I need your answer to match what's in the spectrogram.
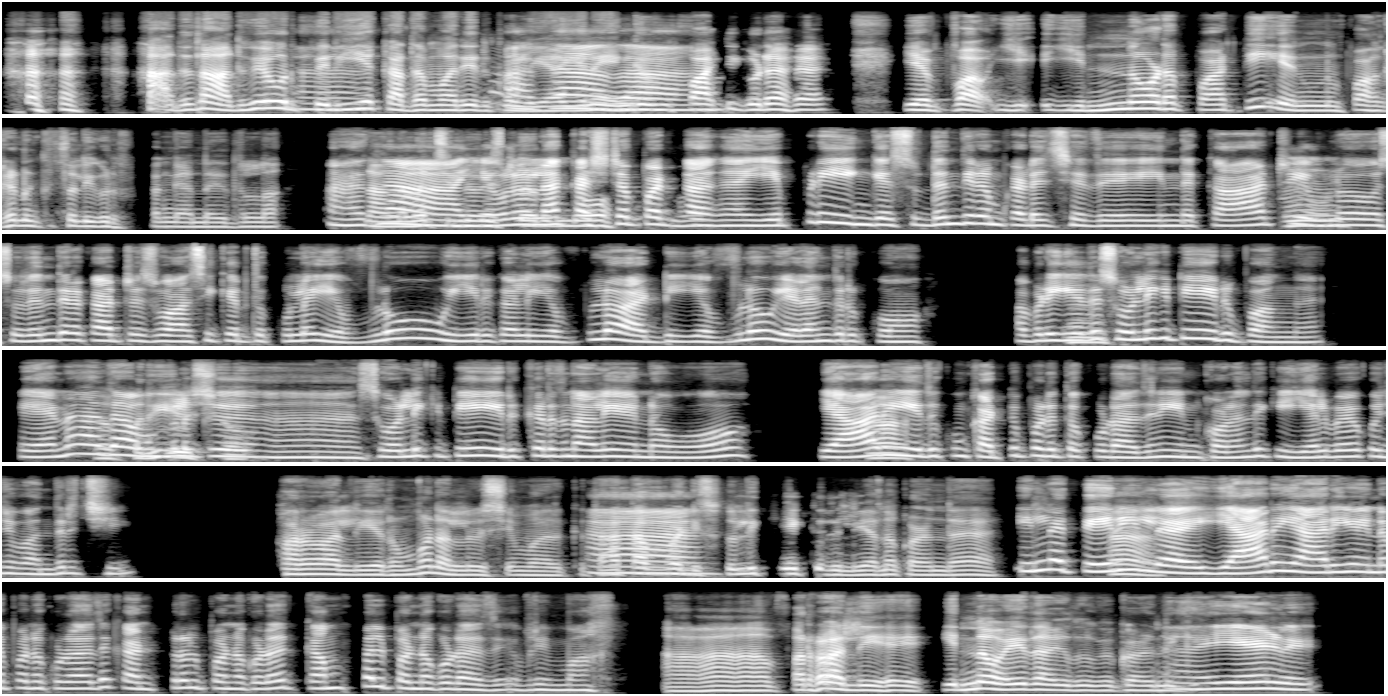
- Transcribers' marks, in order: laughing while speaking: "அதுதான்"; laughing while speaking: "எங்க ம் பாட்டி கூட என் … சின்ன வயசுல இருந்தோம்"; "மகனுக்கு" said as "பகனுக்கு"; other noise; other background noise; drawn out: "ஆ"; in English: "கண்ட்ரோல்"; in English: "கம்பெல்"; laughing while speaking: "அப்படிம்பான்"; laughing while speaking: "பரவாயில்லையே! என்ன வயதாகுது உங்க குழந்தைக்கு?"
- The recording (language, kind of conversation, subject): Tamil, podcast, உங்கள் குடும்ப மதிப்புகளை குழந்தைகளுக்கு எப்படி கற்பிப்பீர்கள்?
